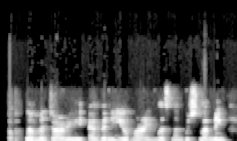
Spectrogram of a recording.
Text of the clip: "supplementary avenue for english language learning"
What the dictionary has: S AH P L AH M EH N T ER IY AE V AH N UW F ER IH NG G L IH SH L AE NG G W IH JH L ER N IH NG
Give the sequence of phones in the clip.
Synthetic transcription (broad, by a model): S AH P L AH M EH N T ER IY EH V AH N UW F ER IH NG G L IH S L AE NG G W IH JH L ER N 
